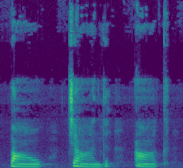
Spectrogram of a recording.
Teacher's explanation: बिंदी के रूप में इसका उच्चारण नाक से होता है, इसे अनुस्वार कहते हैं, जैसे घंटी, गेंद इत्यादि। चंद्र बिंदु इसका उच्चारण नाक और मुंह दोनों से होता है, इसे अनुनासिक कहते हैं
